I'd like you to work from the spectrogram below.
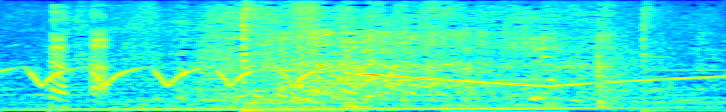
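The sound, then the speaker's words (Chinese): An ambulance siren rises and falls in quick yelping sweeps, then settles into a long, slow wail over a steady low engine hum. The siren is loud and clear, with no voices. “赶紧来辆救护车呀！”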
